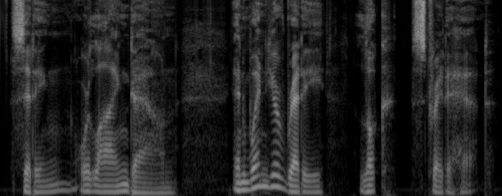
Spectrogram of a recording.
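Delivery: calm, unhurried meditation voice with long pauses; guided meditation. Acted. Teacher guiding listeners to relax, calm meditation voice.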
